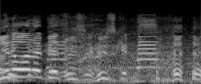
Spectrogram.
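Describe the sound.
A car alarm blares with a loud horn-like tone and then repeating rising-and-falling wails, while people talk over it.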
